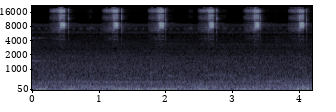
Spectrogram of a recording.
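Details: A locust clicking to communicate with its partner, captured with an iPhone: six crisp, high-pitched ticks at an even pace of about one every 0.7 seconds against a steady low rumble.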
